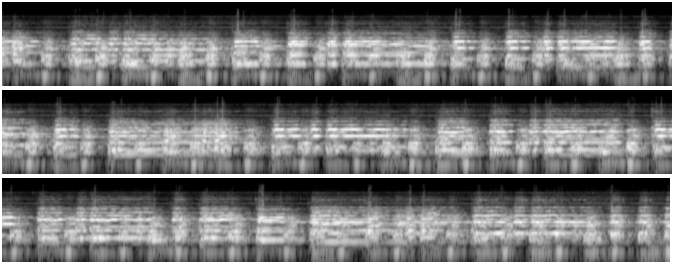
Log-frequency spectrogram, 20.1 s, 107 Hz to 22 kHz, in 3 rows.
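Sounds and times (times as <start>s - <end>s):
brass band playing a march: 0.0s - 20.0s
march drum beat: 0.0s - 20.0s
trombones: 0.0s - 20.0s
trumpets: 0.0s - 20.0s.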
